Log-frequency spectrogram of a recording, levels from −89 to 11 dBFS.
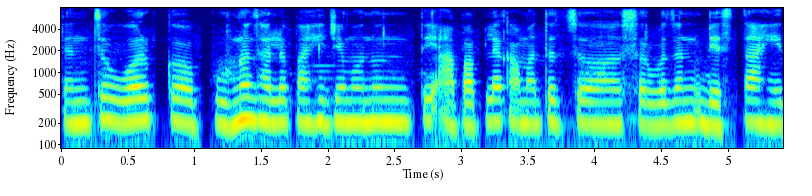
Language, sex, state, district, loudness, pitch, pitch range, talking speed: Marathi, female, Maharashtra, Sindhudurg, -31 LUFS, 205 Hz, 195-210 Hz, 155 wpm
